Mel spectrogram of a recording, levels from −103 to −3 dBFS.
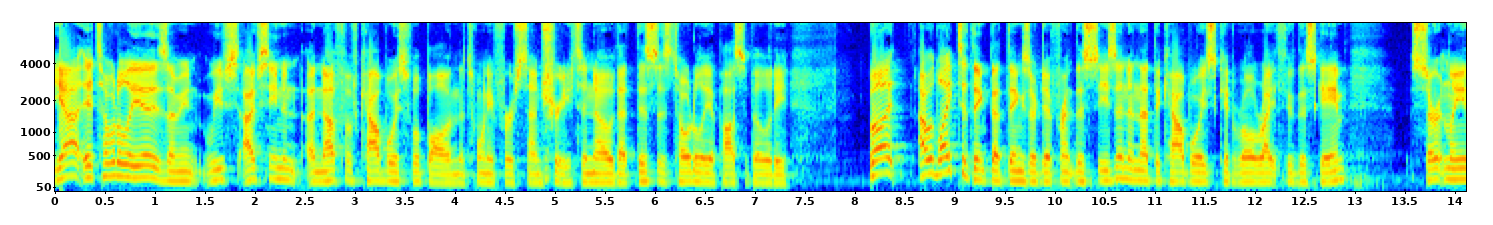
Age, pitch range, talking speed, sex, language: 20-39, 120-145 Hz, 200 wpm, male, English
